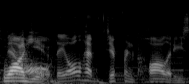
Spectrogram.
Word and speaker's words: Wagyu: It's pronounced Wagyu. It's Wagyu.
